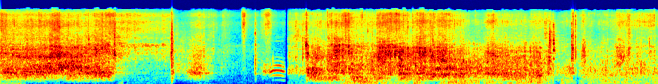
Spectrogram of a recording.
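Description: Skateboard wheels rolling on rough asphalt right beside the microphone, a loud steady rumble starting about four seconds in. Earlier there is a shorter burst of similar loud noise.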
